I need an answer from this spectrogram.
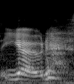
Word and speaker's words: Jord: So if you've never heard of Yode before, they are actually spelled J-O-R-D, but they're pronounced Yode.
